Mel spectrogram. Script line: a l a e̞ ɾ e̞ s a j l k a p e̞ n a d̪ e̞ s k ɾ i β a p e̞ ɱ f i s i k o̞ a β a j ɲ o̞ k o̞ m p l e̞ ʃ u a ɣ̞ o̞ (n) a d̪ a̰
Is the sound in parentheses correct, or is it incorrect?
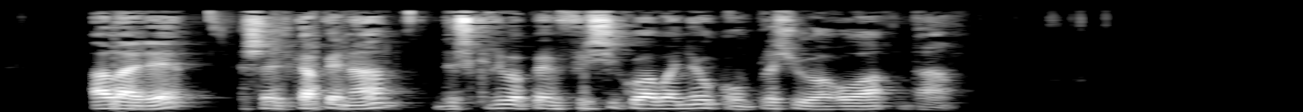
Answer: incorrect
